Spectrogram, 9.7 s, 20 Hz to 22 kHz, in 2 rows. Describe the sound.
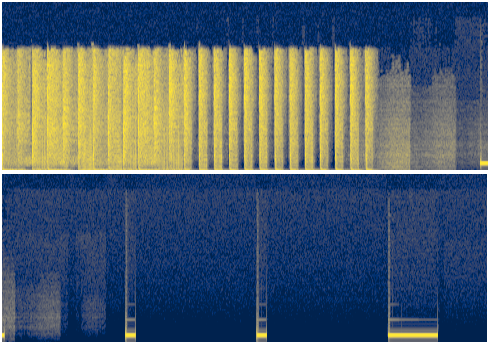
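Radio Farda time signal for 21:30: the tail of rhythmic music cuts off, followed by four clean mid-pitched beeps at even intervals, the last held noticeably longer than the first three.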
